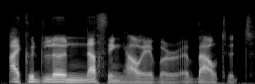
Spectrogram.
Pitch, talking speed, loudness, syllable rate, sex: 95 Hz, 165 wpm, -21 LUFS, 4.7 syllables/s, male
